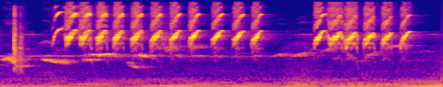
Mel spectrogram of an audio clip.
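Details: ['White-rumped shama of the Medan type, singing vigorously and unloading its repertoire: two fast bursts of about ten sharp, high, evenly spaced chirping notes each, with a lower slurred whistle beneath the first burst and a steady low hum behind.']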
